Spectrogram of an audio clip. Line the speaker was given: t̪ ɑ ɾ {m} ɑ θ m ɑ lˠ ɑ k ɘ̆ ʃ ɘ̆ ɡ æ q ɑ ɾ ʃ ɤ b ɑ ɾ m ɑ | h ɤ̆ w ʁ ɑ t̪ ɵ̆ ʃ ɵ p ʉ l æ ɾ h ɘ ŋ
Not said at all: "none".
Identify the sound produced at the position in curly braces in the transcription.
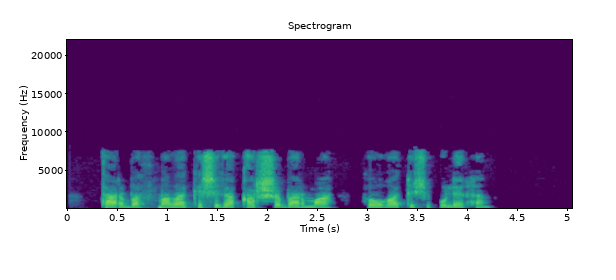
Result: b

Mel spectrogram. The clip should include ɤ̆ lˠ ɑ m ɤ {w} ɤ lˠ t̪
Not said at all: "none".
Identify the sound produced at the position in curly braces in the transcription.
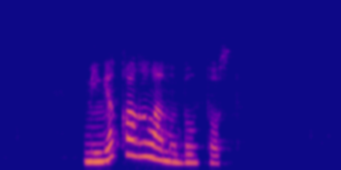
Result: b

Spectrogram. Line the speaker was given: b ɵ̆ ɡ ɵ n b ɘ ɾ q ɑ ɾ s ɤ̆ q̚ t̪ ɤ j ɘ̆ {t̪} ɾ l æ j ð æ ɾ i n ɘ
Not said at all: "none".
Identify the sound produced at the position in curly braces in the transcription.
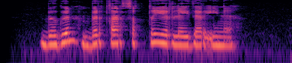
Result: none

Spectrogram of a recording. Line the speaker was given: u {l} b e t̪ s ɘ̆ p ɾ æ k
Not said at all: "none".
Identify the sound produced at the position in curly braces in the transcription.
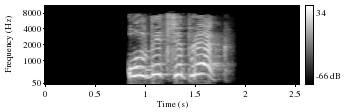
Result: l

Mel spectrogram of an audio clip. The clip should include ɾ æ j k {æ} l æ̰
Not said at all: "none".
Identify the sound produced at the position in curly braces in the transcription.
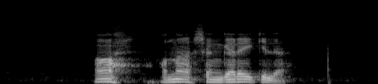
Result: i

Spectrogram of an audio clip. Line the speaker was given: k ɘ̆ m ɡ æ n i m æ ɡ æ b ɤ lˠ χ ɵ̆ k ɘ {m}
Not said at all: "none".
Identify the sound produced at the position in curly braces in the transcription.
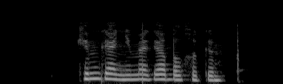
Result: m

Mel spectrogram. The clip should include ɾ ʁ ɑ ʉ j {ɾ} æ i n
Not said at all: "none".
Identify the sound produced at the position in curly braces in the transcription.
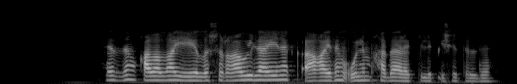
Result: l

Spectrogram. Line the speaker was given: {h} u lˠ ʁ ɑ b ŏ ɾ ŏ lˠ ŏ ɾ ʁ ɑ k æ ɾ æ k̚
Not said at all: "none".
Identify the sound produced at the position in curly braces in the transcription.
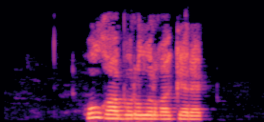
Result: h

